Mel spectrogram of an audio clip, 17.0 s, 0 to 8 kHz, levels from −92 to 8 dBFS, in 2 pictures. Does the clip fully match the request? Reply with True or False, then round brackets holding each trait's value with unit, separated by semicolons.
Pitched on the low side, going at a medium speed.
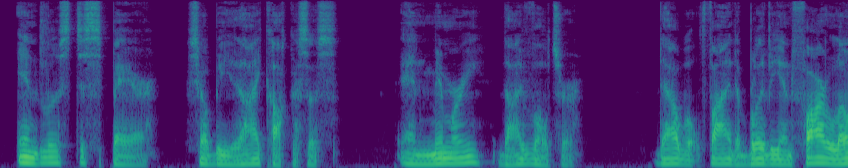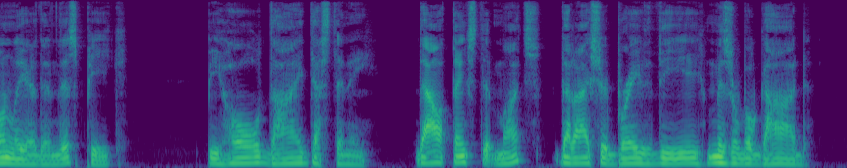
False (90 Hz; 115 wpm)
